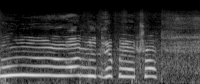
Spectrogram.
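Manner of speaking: very high, loud mocking squeal.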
